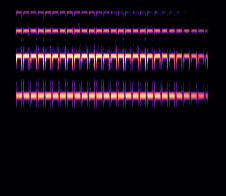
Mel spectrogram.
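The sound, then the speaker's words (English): A telephone rings with a single high-pitched electronic trill of rapid, evenly pulsed beeps lasting about two seconds, then cuts off into silence. “And after a few moments, the phone rang.”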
